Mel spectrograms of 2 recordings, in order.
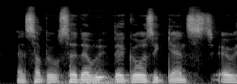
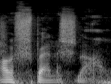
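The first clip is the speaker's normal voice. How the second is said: put-on Scottish accent, quieter; 5 dB quieter than usual. Joking about an actor playing a Spaniard: Sean Connery impression. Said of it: "there's only one Sean Connery".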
